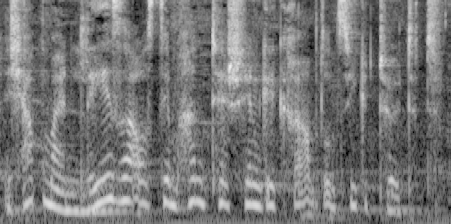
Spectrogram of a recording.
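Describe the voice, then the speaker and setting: Tough secret agent, thirties, mellow dark tone, matter-of-fact, radio play, faint background noise. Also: female voice, a little high, a little fast, gravelly. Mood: grim, urgent.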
